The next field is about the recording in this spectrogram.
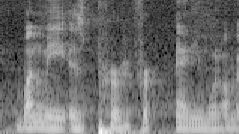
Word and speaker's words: banh mi: So, today, you've researched Banh Mi.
